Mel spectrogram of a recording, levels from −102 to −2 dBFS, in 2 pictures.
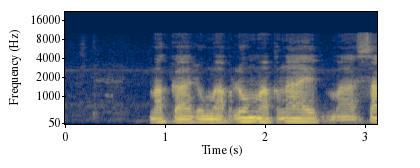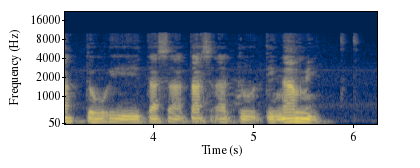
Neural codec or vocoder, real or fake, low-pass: vocoder, 22.05 kHz, 80 mel bands, WaveNeXt; fake; 9.9 kHz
